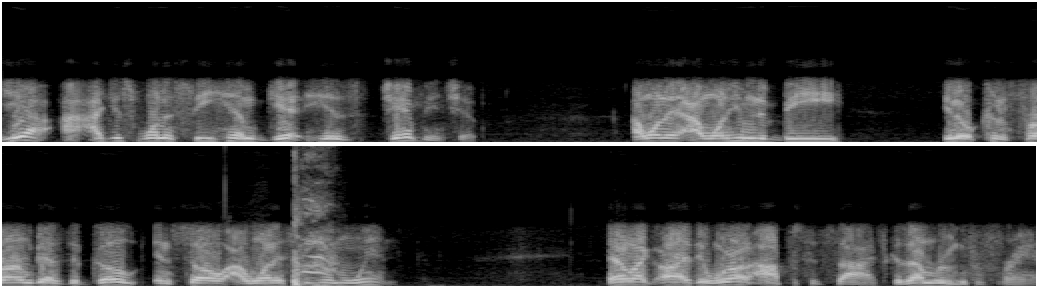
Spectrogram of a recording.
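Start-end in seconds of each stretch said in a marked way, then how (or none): none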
